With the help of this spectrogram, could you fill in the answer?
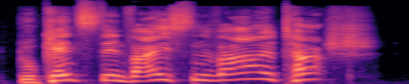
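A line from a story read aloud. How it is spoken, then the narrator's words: Shouting. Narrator (German): schrie Ahab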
